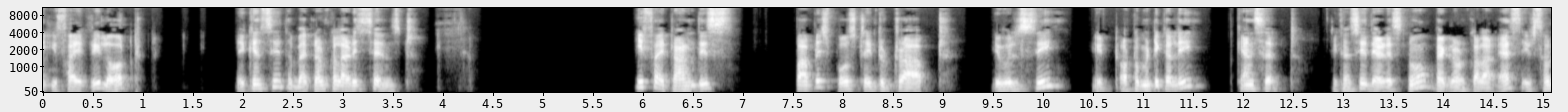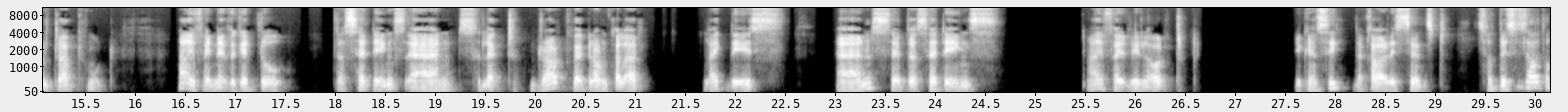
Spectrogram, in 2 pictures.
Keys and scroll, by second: 1.2 super+r, 26.7 super+r.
